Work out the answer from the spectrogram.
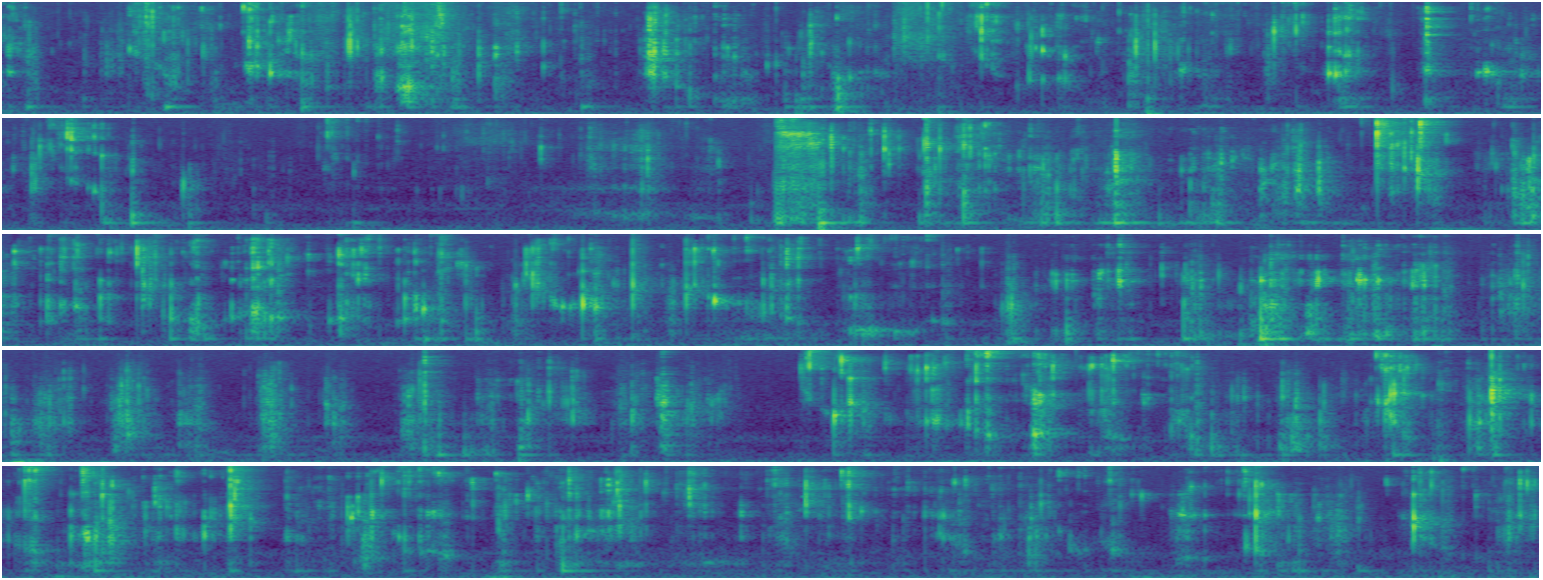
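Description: Close-miked chewing of sticky, chewy braised beef feet (gelatinous skin and tendon): a continuous run of wet clicks and mouth sounds.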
